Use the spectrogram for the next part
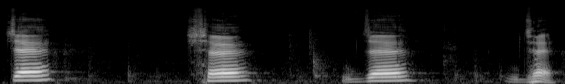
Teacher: जो जीवा होती है पहले नीचे फिर ऊपर जाती है तालू की ओर पहले नीचे फिर ऊपर जाएगी तो समय ज्यादा लगेगा नहीं लगेगा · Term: स्पर्श संघर्षी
